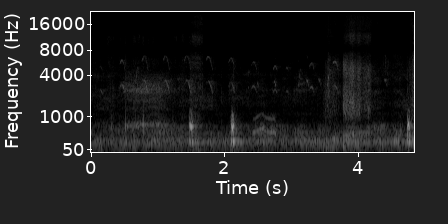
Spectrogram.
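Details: Colourful baby chicks peeping: thin, high arched cheeps, several overlapping in the first two seconds, then more around the middle, with sharp knocks and clicks between.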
